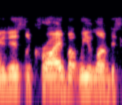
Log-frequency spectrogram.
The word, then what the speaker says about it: LaCroix: It is LaCroix, but we love to say LaCroix.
